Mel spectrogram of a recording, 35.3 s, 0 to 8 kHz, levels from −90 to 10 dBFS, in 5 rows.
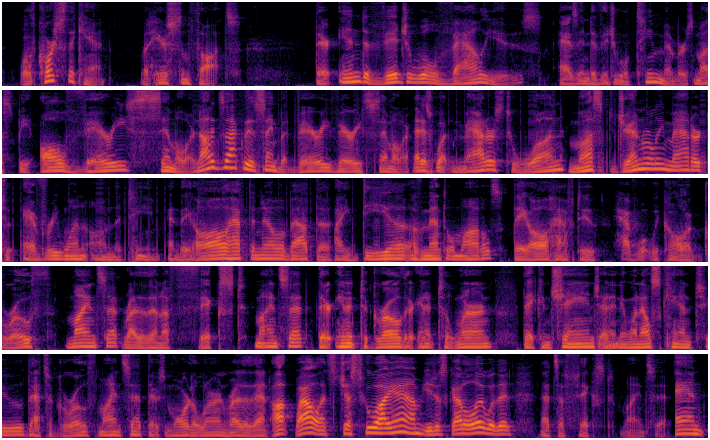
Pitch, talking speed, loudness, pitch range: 115 Hz, 200 wpm, -28 LUFS, 100-130 Hz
